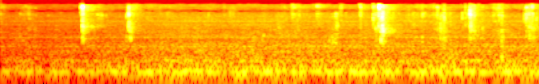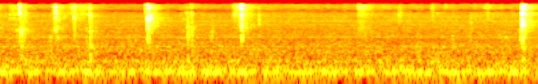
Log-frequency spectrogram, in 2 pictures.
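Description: Close-up eating sounds of meat being gnawed off a smoked chicken bone: scattered sharp clicks and mouth smacks at irregular spacing, the strongest about three seconds in, over a faint steady low hum.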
